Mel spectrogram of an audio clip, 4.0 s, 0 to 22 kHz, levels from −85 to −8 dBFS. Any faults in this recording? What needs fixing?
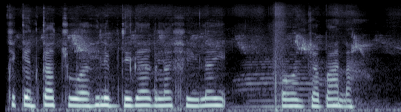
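Nothing stood out on listening to this speech recording, so there is nothing here that needs fixing.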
